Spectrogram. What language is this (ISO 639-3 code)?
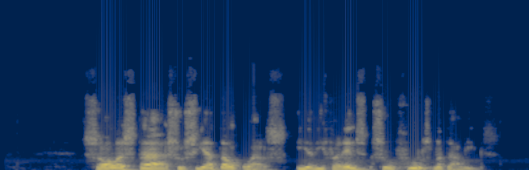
cat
